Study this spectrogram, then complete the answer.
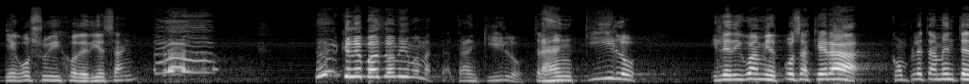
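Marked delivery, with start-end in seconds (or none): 1.5-4.3 put-on high, childlike panicked question; frightened child. Ten-year-old asks what happened to his mother, frightened. 4.6-6.4 soothing. Retold or imitated. Coach calming the boy.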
